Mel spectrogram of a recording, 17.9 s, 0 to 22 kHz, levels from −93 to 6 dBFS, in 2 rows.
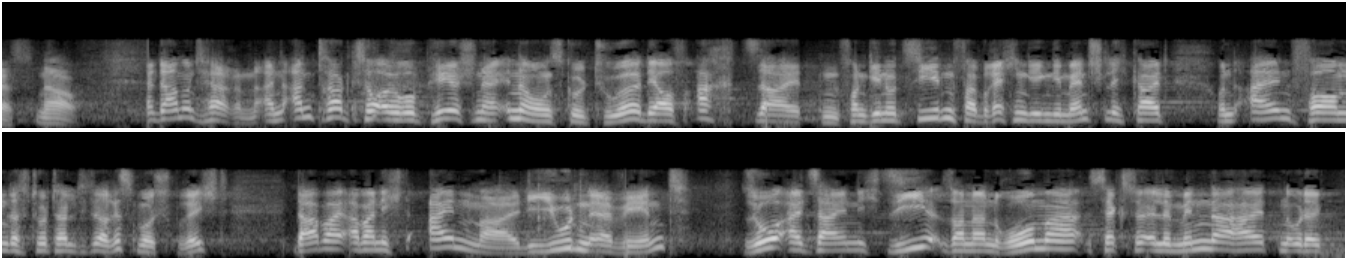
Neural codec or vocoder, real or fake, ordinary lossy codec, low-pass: none; real; none; 7.2 kHz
